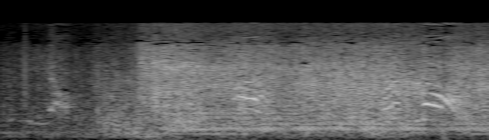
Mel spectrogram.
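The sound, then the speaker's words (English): A model airplane engine, its tank filled by eyedropper, switched on and started by spinning the propeller by hand, sputters briefly, then catches after about a second and settles into a loud, steady, raspy buzz. A couple of faint rising whistle-like tones cut through the drone. “Three, hold plane in left hand and spin propeller with right hand.”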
